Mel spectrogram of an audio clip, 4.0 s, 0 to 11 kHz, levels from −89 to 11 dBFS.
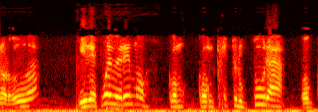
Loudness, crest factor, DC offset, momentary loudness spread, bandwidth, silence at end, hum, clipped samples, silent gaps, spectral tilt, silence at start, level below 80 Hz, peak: -19 LUFS; 18 dB; under 0.1%; 11 LU; 8.4 kHz; 0 s; none; under 0.1%; none; -6.5 dB/octave; 0 s; -30 dBFS; -2 dBFS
